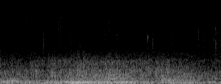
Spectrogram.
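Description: A deep, steady rumble, like distant thunder, with faint crackles above it.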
